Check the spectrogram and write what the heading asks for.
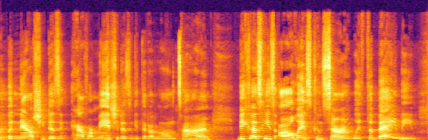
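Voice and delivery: normal talking voice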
